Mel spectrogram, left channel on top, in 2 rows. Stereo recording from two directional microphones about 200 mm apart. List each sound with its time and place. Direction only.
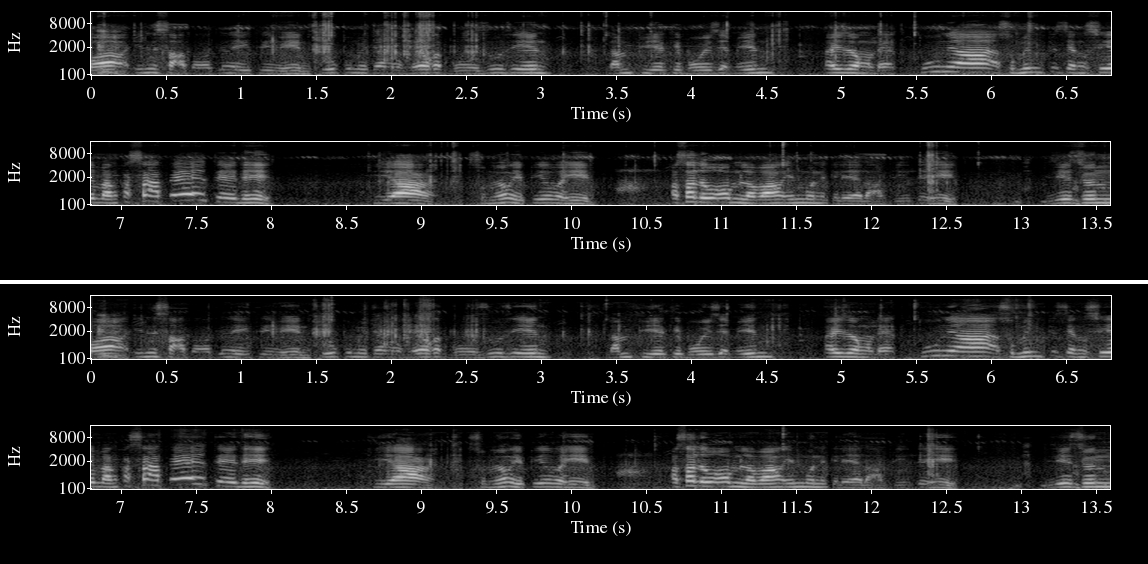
0.3 s speech: centre (ahead or behind)
1.9 s speech: 60° left (ahead or behind)
2.7 s speech: centre (ahead or behind)
13.2 s speech: centre (ahead or behind)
